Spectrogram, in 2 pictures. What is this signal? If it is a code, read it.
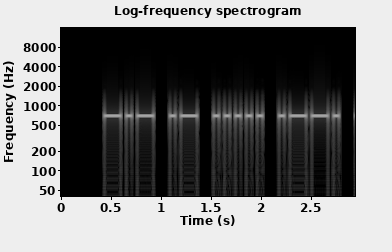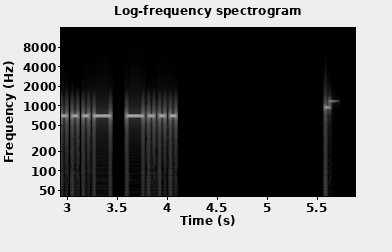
Morse code, heard as a keyed tone, about 22 wpm, 700 Hz. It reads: KA5PVB
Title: NA SOTA Chaser Callsigns 22wpm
